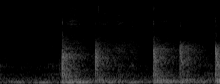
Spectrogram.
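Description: Writing strokes on a board during a physics lecture on vector fields. A few scratchy, fairly loud bursts come at irregular intervals, each a short rasping sweep over a faint background.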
